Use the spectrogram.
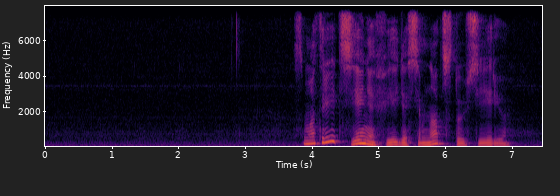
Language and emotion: Russian, sad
